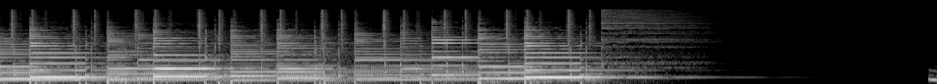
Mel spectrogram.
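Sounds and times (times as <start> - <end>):
Afrobeat instrumental: 0.0 - 7.2.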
